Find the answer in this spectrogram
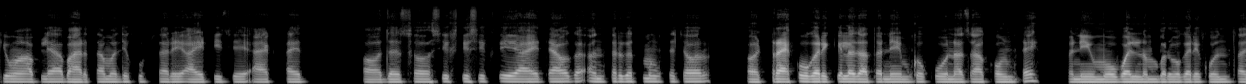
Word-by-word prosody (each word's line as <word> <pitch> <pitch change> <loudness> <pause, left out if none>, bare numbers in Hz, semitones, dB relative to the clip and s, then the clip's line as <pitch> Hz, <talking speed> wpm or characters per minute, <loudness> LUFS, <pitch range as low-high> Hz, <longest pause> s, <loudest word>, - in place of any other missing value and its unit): किंवा 130 -1 +1
आपल्या 125 +1 -1
भारतामध्ये 125 +1 -1
खूप 130 -2 -9
सारे 125 -1 -1
आय-टी 120 0 -1
चे 125 0 -4
ॲक्ट 120 0 -3
आहेत 120 -1 -1 0.6
अ, 115 -1 -1
जसं 125 +1 -1
66 135 0 -5
ए 135 - +4
आहे 125 0 +2
त्या 130 0 +2
अ, - - +1 0.2
अंतर्गत 135 0 -1
मग 135 -1 0
त्यांच्यावर 130 0 0 0.4
अ, 120 - +2 0.2
ट्रॅक 125 0 +5
वगैरे 130 -2 +6
केलं 130 +1 +3
जातं 125 0 +3
की 120 - -2
नेमकं 120 0 0
कोणाचं 120 0 0
अकाउंट 120 +1 -2
आहे 155 +1 +1 0.3
आणि 120 0 +3
मोबाईल 120 +1 +3
नंबर 120 0 +1
वगैरे 120 0 +1
कोणता 120 0 -1
125 Hz, 165 wpm, -24 LUFS, 120-130 Hz, 0.6 s, वगैरे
